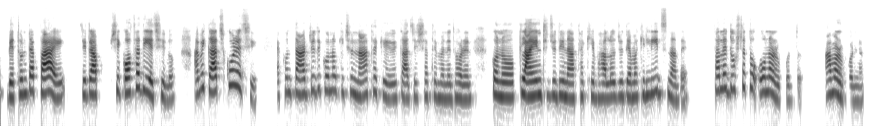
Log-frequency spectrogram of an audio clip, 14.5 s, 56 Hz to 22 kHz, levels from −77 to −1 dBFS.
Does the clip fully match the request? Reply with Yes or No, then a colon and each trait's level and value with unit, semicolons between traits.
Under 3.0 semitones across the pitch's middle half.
No: average, 4.0 semitones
